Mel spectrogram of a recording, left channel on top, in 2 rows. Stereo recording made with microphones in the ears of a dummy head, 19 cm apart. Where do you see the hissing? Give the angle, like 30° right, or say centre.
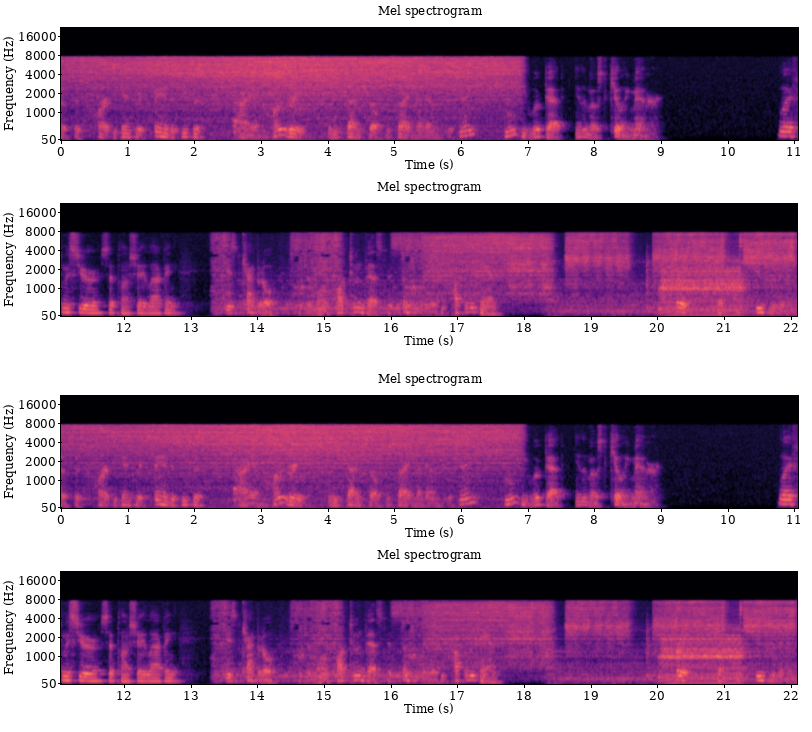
30° left.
